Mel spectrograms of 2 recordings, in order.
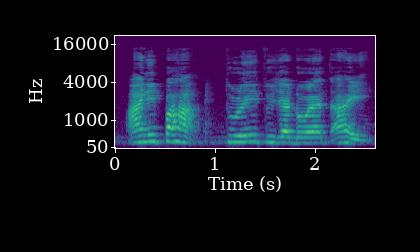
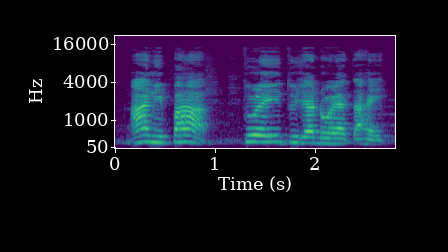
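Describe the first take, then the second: The two takes are said the same way.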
